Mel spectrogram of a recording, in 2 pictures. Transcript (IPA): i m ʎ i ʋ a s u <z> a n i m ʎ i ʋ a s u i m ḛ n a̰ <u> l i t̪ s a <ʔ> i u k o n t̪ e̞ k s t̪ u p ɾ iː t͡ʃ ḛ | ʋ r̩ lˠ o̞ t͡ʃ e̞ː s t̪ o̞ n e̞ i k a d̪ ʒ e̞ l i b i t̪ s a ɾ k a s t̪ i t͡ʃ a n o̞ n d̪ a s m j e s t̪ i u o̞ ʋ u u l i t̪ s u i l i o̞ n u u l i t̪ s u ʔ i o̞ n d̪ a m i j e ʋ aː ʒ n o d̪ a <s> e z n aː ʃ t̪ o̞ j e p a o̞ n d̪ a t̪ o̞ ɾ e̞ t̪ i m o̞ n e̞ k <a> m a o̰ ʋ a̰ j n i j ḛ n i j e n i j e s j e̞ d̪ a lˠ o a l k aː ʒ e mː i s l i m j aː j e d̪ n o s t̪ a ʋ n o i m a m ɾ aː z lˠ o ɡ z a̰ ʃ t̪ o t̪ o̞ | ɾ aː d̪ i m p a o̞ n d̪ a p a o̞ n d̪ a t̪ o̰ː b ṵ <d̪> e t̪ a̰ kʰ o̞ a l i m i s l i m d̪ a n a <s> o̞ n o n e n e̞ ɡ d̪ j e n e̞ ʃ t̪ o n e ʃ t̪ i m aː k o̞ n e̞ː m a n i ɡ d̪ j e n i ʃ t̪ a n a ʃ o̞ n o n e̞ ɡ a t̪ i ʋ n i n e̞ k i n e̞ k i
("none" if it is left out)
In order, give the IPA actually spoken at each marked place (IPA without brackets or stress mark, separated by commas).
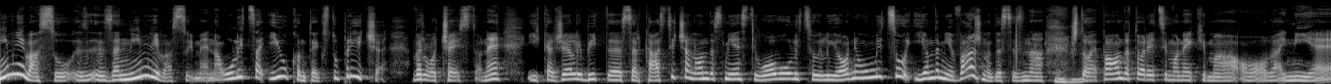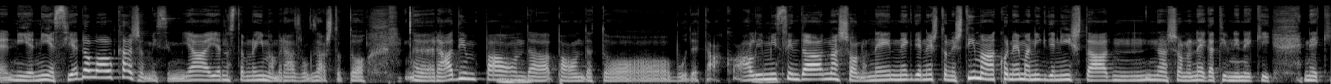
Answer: z, u, ʔ, s, i, d̪, ʃ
